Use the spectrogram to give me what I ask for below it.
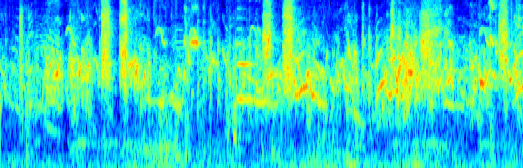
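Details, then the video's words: Budgerigars playing in a breeding colony in summer; a lively mass of high chirps, twittering warbles and short whistled notes, overlapping throughout, with brief bursts of wingbeats. "budgies beautiful colors playing and chirping"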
